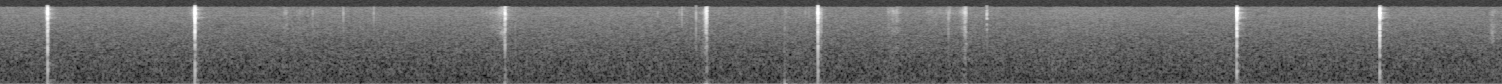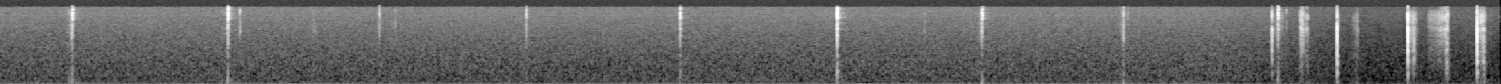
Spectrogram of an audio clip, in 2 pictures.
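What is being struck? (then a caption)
Small plastic earphone mic remote tapped with metal tweezers. The tips of metal tweezers tap a small, hollow, white plastic Apple in-line earphone mic remote resting on a jade stone, making about nineteen sharp, dry, bright clicks. The clicks come at irregular intervals over a quiet, low background hiss and die away instantly with no ring. They cluster more quickly in the last second.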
